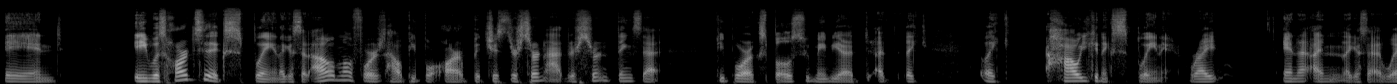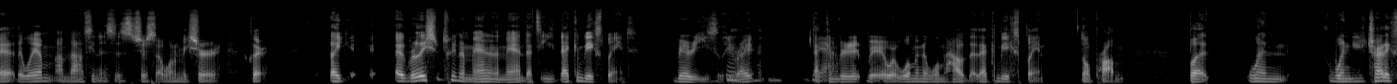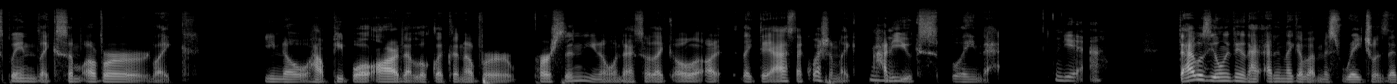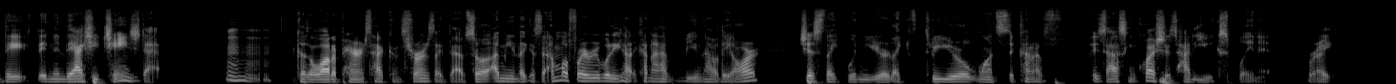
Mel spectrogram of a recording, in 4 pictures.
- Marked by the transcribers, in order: tapping; other background noise
- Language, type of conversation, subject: English, unstructured, What childhood memory do you still think about most, and how does it help or hold you back?
- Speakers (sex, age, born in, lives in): female, 20-24, United States, United States; male, 35-39, United States, United States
